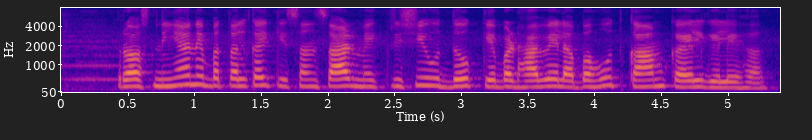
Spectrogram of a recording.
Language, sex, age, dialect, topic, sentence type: Magahi, female, 56-60, Western, agriculture, statement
